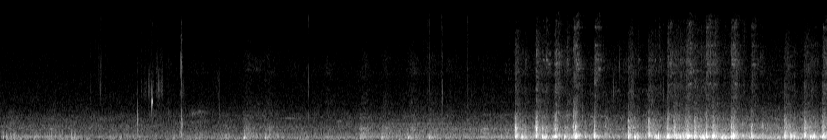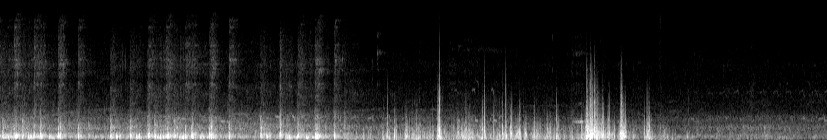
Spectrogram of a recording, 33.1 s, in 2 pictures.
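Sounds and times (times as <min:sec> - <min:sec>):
train low rumble: 0:04.2 - 0:33.0
train wheels clicking over rail joints: 0:10.2 - 0:24.1.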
